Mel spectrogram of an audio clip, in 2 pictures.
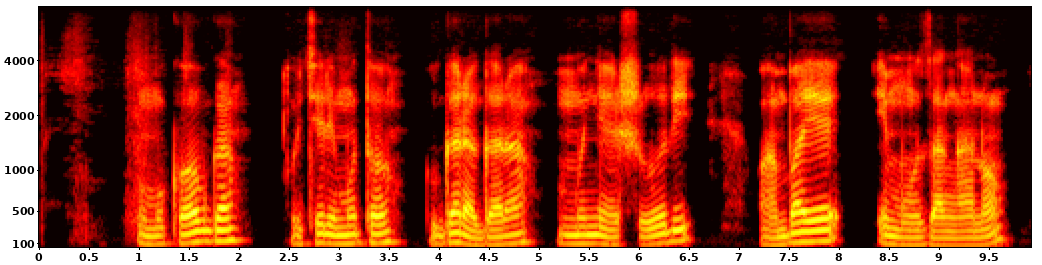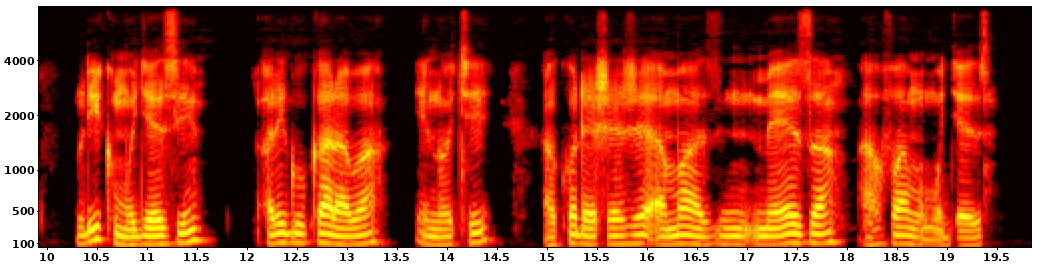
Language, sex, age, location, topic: Kinyarwanda, male, 18-24, Kigali, health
